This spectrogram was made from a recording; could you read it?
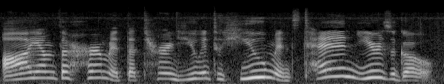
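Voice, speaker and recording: A woman's voice: high-pitched, lively intonation, a little slow, fairly bright tone, pitched above the performer's own voice. Woman reading as a stern old hermit, noisy recording. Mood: stern, scolding. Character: old male hermit, beggar in disguise, stern, scolding.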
